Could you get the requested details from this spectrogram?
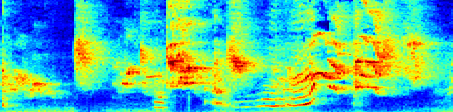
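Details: Harsh, raspy screeches from an Indian ringneck parakeet, near-continuous for over three seconds, with scratchy bursts and a few rising and falling whistled sweeps mixed in.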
